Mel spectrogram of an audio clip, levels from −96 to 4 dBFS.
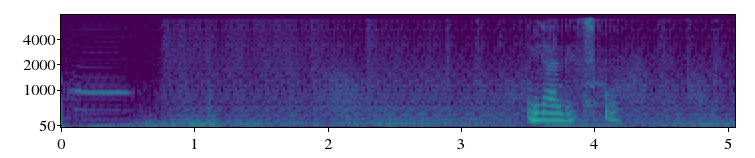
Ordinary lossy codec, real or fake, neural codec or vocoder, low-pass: none; fake; codec, 16 kHz, 0.4 kbps, LongCat-Audio-Codec; 7.2 kHz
